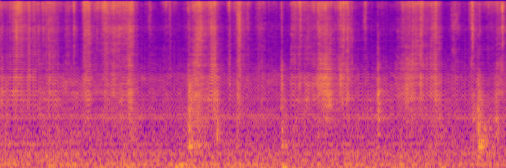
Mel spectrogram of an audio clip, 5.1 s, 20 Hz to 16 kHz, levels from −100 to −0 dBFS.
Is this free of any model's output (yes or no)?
no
